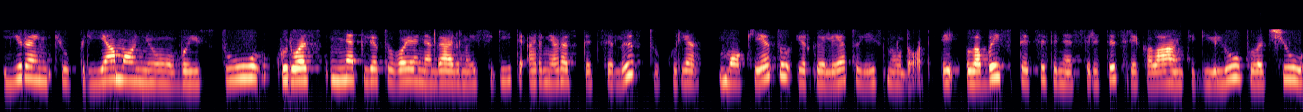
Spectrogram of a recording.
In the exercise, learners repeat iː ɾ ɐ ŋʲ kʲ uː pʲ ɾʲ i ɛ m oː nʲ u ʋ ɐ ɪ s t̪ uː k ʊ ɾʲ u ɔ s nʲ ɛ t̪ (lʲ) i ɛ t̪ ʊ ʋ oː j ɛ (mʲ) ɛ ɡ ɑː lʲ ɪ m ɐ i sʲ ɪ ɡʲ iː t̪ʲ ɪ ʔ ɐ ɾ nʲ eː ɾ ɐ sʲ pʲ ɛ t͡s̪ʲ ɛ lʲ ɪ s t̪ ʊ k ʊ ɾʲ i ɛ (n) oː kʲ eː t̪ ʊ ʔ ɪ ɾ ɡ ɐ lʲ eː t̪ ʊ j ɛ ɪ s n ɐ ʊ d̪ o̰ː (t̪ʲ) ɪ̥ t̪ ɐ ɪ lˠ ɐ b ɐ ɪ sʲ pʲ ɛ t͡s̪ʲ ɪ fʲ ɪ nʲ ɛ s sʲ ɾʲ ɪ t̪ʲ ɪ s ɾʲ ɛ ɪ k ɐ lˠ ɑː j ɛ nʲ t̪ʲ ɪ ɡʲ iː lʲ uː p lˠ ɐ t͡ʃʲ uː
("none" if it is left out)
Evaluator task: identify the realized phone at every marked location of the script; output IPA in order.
lʲ, nʲ, m, t̪ʲ

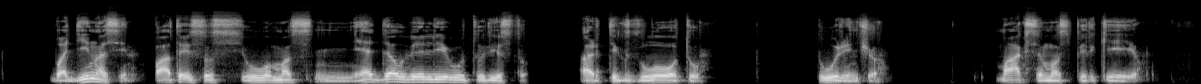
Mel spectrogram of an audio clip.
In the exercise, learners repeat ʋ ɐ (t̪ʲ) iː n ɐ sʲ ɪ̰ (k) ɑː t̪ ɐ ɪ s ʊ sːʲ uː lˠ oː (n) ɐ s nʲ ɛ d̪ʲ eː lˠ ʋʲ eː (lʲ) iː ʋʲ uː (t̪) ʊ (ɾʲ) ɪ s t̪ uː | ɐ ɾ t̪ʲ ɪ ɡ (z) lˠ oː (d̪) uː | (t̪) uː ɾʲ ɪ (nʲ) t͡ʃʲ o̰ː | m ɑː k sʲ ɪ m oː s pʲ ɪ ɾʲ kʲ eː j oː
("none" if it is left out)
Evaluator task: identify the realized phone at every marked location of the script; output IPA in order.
d̪ʲ, p, m, lʲ, t̪, ɾʲ, z, t̪, t̪, nʲ

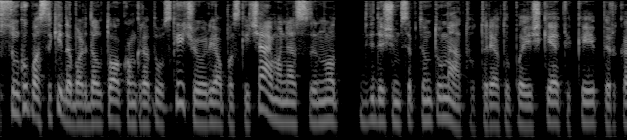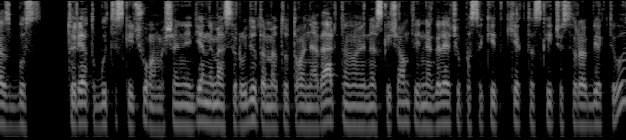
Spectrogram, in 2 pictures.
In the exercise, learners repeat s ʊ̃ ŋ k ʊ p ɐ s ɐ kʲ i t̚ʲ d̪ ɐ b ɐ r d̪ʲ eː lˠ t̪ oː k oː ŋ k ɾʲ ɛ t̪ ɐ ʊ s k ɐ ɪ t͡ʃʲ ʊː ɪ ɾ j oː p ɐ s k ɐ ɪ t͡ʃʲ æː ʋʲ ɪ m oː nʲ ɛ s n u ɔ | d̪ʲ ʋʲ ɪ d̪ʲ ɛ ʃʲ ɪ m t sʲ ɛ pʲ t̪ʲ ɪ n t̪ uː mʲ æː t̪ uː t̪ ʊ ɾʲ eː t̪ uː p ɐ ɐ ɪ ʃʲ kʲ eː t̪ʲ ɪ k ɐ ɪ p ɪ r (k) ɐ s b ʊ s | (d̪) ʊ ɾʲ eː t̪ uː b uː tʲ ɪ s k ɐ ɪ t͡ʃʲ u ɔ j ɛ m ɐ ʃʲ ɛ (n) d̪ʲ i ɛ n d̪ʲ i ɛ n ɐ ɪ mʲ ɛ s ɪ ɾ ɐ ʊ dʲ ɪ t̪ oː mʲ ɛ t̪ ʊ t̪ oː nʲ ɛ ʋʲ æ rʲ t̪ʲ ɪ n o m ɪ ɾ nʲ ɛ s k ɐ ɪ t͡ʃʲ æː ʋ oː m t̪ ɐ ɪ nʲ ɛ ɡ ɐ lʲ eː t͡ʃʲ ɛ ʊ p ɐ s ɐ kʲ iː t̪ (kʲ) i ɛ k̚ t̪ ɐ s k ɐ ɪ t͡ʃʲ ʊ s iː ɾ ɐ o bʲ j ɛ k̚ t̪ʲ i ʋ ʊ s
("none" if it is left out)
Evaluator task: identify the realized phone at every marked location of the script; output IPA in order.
k, t̪, n, kʲ

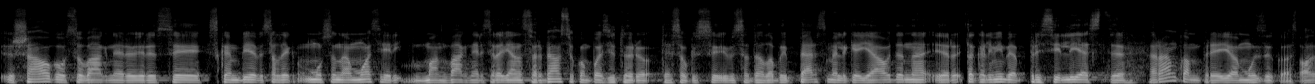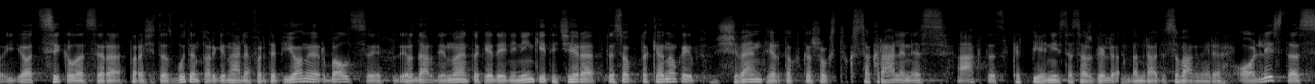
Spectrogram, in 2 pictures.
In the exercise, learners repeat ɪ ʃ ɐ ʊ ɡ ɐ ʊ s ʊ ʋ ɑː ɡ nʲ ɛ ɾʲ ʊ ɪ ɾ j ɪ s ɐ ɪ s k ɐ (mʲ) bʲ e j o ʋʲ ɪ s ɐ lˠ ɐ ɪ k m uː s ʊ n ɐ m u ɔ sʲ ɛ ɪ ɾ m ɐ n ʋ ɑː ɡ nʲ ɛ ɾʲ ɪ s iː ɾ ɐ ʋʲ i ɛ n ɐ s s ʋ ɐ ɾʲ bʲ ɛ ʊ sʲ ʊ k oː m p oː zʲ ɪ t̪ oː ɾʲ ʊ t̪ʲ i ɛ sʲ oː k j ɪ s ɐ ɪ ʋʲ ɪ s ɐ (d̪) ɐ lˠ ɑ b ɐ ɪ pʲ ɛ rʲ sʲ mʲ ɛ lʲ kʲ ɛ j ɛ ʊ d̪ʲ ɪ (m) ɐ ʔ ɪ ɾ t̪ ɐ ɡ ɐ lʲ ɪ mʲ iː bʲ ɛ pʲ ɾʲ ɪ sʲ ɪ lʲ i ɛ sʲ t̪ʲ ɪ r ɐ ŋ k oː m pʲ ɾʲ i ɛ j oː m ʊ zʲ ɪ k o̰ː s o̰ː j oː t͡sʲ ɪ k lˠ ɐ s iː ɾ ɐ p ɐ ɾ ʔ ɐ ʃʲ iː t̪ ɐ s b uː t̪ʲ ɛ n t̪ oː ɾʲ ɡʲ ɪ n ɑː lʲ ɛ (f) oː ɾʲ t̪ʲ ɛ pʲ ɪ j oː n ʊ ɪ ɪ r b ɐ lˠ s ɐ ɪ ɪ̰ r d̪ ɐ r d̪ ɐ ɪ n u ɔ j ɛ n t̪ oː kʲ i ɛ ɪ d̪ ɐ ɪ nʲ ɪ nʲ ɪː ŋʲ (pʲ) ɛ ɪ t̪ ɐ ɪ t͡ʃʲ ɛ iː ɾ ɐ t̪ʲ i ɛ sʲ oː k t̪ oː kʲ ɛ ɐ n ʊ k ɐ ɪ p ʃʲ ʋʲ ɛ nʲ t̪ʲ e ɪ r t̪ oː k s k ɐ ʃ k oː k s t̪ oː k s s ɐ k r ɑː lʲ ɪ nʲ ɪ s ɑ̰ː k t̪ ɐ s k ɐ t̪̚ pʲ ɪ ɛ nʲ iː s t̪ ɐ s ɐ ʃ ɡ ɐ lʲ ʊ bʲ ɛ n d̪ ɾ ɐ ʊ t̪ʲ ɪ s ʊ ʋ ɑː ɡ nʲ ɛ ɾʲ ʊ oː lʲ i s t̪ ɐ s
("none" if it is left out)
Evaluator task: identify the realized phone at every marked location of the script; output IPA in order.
mʲ, d̪, n, f, kʲ

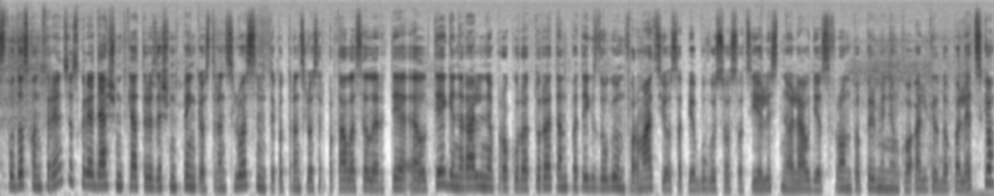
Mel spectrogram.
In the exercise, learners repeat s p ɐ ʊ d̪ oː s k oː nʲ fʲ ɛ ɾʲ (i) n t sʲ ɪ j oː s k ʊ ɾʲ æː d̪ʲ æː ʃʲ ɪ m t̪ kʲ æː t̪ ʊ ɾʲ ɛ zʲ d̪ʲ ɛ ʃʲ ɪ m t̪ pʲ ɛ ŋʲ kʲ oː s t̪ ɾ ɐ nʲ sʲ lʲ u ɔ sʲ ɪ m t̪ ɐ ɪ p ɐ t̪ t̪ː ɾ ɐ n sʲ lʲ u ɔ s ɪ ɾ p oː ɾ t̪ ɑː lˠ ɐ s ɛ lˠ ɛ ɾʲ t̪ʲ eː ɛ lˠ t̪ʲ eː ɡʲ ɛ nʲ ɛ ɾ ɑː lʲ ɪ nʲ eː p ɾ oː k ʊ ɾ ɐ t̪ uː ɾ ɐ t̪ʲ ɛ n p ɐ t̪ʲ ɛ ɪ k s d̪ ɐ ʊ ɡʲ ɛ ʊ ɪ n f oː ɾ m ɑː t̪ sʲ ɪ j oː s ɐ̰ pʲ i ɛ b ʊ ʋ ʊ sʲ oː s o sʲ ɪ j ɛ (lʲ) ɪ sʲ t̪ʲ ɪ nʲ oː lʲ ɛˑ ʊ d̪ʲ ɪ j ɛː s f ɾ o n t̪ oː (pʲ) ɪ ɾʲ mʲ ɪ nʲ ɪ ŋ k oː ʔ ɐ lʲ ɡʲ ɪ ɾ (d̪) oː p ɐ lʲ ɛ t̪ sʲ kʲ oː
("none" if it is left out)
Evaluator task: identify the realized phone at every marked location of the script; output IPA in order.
ɛ, lʲ, pʲ, d̪

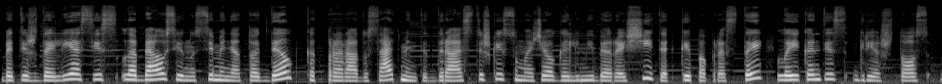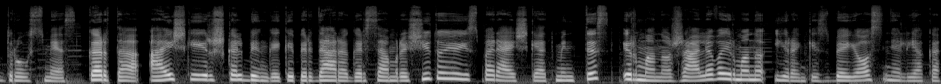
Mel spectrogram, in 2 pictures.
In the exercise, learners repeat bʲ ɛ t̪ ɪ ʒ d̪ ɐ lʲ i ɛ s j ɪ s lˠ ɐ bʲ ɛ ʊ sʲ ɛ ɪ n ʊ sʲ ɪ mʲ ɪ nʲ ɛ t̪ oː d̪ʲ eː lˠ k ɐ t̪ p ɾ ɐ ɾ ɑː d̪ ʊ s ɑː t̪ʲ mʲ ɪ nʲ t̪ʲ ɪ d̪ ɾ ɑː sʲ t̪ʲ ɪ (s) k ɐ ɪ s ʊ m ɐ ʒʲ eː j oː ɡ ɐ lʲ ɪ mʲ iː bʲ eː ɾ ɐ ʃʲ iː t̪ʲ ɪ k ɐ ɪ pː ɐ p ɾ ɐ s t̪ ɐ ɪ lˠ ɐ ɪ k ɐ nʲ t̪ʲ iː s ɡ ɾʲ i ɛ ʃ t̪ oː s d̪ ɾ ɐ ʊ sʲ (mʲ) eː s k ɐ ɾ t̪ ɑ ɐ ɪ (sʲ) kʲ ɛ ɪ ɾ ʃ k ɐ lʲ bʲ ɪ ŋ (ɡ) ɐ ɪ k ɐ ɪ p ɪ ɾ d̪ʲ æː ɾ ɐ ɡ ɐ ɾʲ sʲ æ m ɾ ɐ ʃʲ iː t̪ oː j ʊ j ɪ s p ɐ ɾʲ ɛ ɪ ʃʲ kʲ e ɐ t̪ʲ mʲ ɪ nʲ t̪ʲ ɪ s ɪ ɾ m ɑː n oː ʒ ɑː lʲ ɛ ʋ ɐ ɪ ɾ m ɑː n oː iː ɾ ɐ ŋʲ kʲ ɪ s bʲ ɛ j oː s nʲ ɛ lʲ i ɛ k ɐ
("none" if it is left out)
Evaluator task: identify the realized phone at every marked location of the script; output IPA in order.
ʃ, mʲ, ʃʲ, ɡ

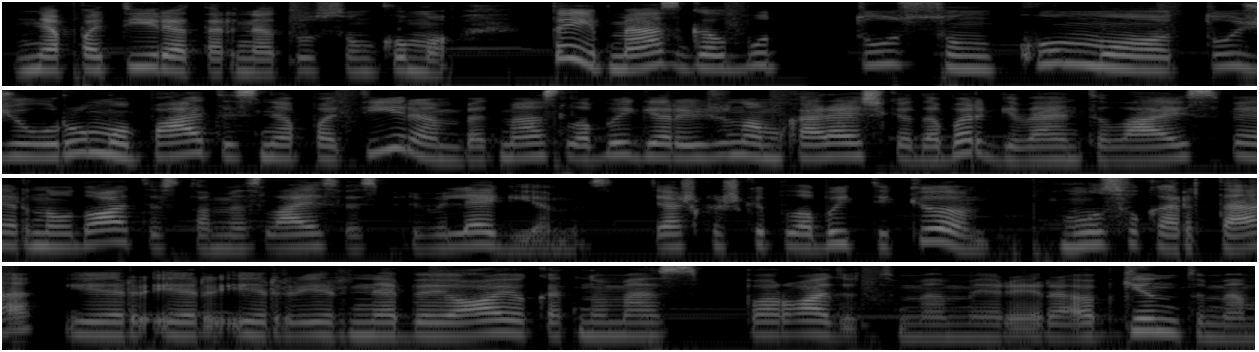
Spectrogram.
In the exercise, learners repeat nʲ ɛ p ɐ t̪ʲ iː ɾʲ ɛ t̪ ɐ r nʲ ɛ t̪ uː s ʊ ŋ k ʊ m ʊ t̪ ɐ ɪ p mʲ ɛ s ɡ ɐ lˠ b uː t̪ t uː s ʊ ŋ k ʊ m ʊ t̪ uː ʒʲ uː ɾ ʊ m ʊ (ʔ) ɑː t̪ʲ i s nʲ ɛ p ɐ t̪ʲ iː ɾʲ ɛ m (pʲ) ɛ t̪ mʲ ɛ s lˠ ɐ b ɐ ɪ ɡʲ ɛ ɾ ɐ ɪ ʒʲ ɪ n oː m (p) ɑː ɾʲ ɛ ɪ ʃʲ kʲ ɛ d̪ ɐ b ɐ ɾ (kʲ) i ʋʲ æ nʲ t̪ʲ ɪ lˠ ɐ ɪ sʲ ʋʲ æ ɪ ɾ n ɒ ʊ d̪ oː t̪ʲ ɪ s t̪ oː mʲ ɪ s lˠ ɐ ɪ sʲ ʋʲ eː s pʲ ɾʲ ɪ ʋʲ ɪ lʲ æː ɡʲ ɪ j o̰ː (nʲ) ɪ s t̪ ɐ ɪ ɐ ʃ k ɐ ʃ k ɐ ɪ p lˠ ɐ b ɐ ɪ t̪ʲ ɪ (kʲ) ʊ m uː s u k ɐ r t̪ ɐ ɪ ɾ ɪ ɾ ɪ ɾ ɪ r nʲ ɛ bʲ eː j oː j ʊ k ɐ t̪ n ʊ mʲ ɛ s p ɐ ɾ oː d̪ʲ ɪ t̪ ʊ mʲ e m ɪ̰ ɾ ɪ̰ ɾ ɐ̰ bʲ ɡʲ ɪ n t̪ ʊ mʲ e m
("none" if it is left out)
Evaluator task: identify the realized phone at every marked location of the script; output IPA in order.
p, bʲ, k, ɡʲ, mʲ, kʲ

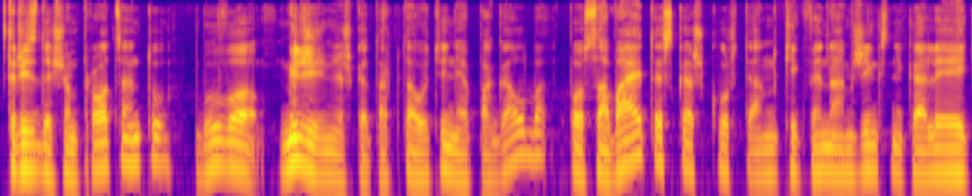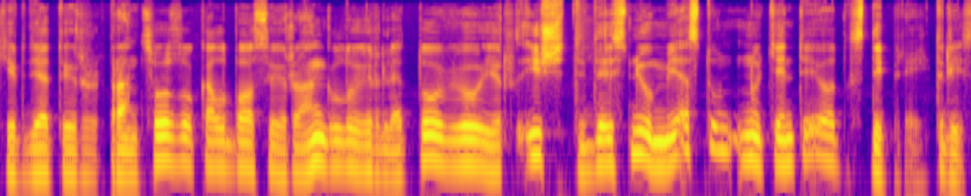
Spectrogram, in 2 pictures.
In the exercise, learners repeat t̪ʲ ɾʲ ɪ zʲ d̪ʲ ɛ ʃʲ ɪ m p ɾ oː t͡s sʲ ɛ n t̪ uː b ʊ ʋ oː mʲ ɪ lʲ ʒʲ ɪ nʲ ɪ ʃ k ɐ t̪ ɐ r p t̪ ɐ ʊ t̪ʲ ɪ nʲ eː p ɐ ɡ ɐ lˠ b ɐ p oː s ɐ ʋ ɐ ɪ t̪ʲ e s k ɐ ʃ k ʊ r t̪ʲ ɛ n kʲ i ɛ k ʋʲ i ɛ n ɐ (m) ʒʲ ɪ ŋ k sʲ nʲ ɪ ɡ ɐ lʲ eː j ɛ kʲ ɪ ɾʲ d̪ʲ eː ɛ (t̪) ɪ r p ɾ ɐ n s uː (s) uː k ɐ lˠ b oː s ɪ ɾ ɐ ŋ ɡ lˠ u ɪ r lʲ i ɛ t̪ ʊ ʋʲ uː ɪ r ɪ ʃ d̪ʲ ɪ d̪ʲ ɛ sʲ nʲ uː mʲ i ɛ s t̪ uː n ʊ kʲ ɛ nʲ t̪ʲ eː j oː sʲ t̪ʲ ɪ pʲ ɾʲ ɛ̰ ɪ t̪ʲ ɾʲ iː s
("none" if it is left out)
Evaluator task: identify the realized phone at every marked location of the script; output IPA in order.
m, t̪, z

